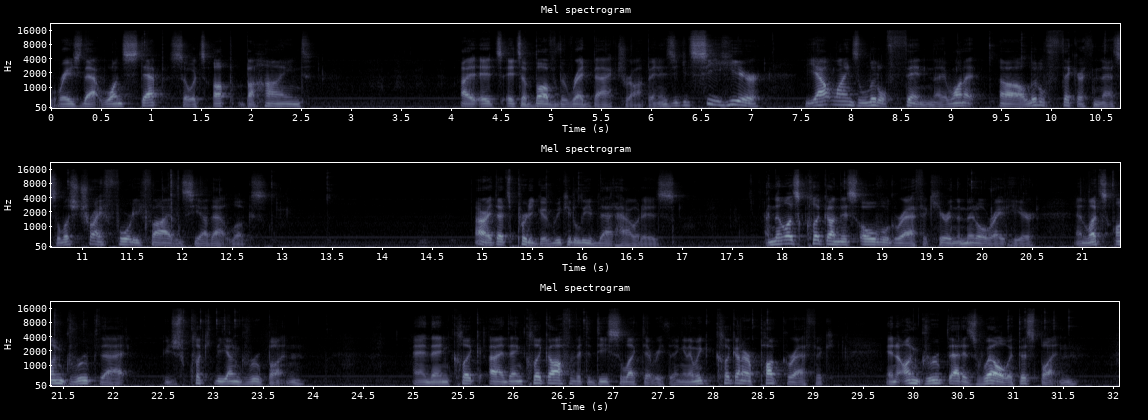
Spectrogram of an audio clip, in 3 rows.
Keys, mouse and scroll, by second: 1.0 click, 6.9-7.3 ctrl+scroll up 2, 7.9-8.5 ctrl+scroll down 4, 8.8 ctrl+scroll up 2, 9.6 ctrl+middle click, 10.7 click, 11.6-12.5 typing, 13.1 middle click, 15.8 middle click, 18.8 click, 19.5 click, 20.3 ctrl+z, 21.6 ctrl+shift+g, 22.8 click, 26.7 click, 28.6 click, 31.1 click.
